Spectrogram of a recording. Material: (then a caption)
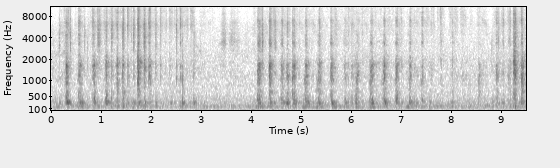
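Coated paper. A wooden stylus rubs and scratches the coating off a planet on a flat, black-coated scratch-art paper card in dense strokes. Quick, dry scraping bursts come in rapid runs with bright, papery hiss, pausing briefly before starting again.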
